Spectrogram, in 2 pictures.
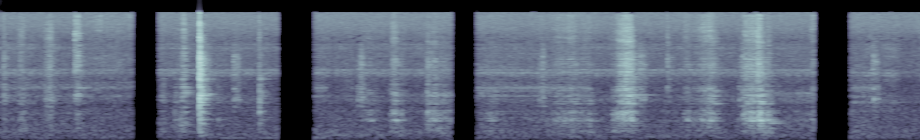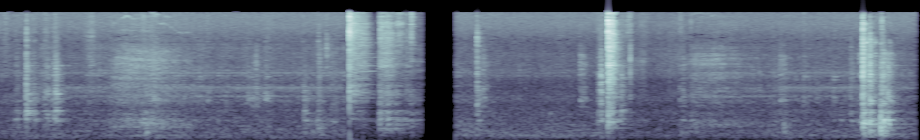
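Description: Metal marking-out tools (dividers, calipers) clinking and tapping as they are handled and set down on a metal sole plate, with a scraping rub about ten seconds in and the sharpest knocks near the end.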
